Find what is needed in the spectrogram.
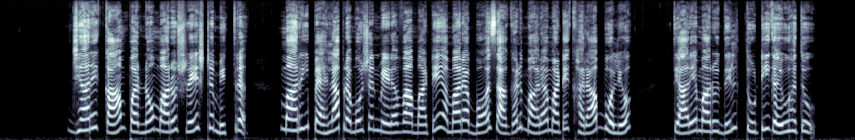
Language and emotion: Gujarati, sad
